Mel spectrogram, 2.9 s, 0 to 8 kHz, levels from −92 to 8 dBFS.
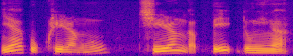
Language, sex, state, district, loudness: Garo, male, Meghalaya, West Garo Hills, -15 LUFS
